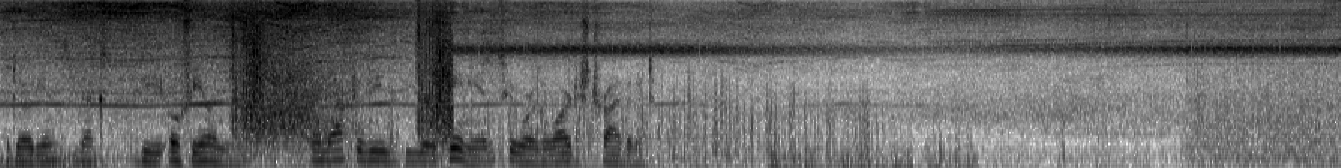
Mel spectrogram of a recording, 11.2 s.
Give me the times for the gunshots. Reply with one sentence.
You can hear the gunshots from 1.9 to 3.8 s.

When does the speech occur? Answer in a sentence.
You can hear the speech from 0.0 to 5.5 s.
